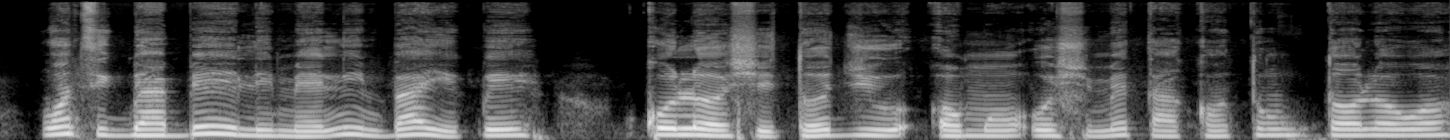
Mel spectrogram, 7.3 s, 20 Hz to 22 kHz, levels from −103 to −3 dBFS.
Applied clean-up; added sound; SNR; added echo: neural mask model Resemble Enhance denoiser.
